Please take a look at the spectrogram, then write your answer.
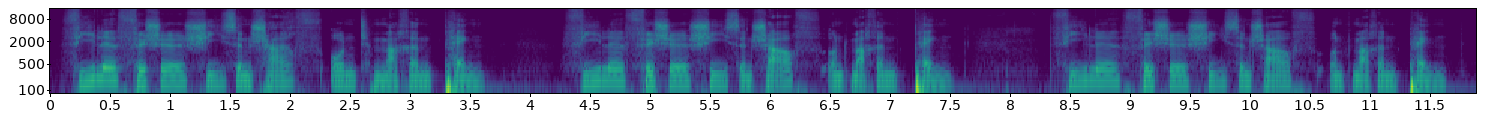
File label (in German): sibilanten plosive; beyerdynamic fox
